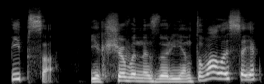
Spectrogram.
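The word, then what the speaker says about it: Pepys: щоденника X століття семюела Ні не пепіса і не піпіса А піпса якщо ви не зорієнтувалися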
